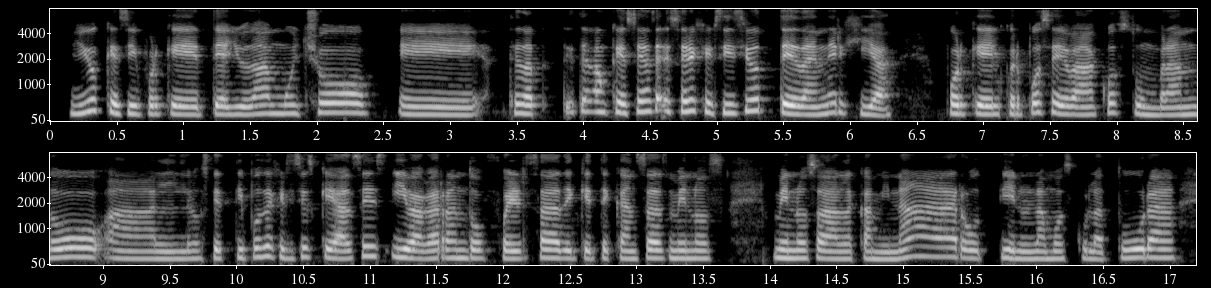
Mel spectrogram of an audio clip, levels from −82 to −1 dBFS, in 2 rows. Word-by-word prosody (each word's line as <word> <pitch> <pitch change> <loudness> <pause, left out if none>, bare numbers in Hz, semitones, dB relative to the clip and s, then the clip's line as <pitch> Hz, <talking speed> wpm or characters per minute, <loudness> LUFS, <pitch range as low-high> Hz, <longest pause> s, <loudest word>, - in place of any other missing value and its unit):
Yo 225 - -5
digo 285 +6 +1
que 255 -5 +3
sí, 225 -1 +1
porque 215 -2 +1
te 220 - +3
ayuda 210 +2 +1
mucho, 245 +2 0 0.2
eh, 200 -2 0 0.2
te 240 - -1
da 230 - +6
a 225 - -1 0.2
ti - - -9
te 295 - -2
aunque 270 -2 +2
sea 275 +4 +2
hace 315 - +3
hacer 285 0 +3
ejercicio, 265 +1 +1
te 235 -3 +9
da 210 -1 +4
energía 215 -5 -1 0.3
porque 225 -2 +4
el 215 0 -3
cuerpo 220 +2 0
se 245 -4 +2
va 205 -1 +2
acostumbrando 225 +1 -1
a 200 -3 -4
los 195 +1 -5
que 220 - 0
tipos 225 +2 -4
de 260 - +1
ejercicios 235 0 -5
que 225 -2 +1
haces 245 +6 -1
y 235 -3 +3
va 210 - +5
agarrando 215 +1 0
fuerza 215 +1 +1
de 210 -1 -1
que 205 0 -2
te 210 +1 -5
cansas 210 +1 0
menos 205 -1 -3 0.3
menos 210 -2 +1
al 195 -1 +1
caminar 240 +6 -1
o 210 -2 -1
tiene 210 -2 -2
una 195 0 -2
musculatura, 215 +3 -1
220 Hz, 180 wpm, -22 LUFS, 205-240 Hz, 0.3 s, te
